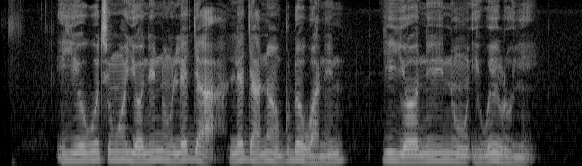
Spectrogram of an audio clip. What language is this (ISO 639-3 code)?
yor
